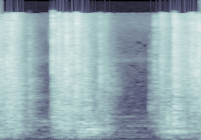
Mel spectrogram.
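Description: Rustling and clatter of packaged products being handled and rummaged through, in three short bursts of about half a second each.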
